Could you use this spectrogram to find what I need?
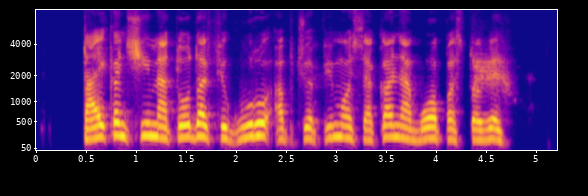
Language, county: Lithuanian, Šiauliai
